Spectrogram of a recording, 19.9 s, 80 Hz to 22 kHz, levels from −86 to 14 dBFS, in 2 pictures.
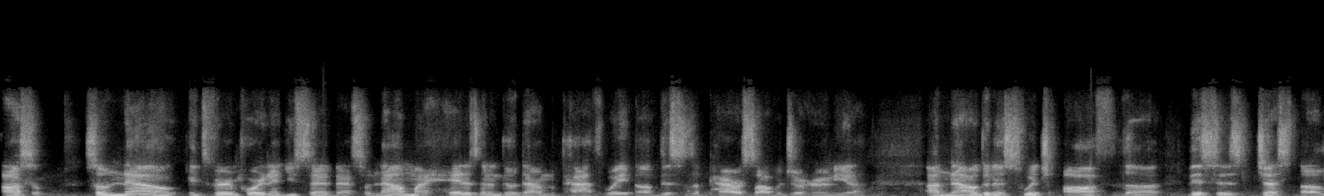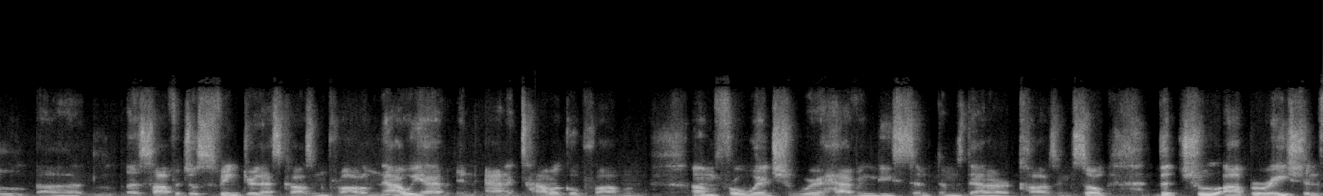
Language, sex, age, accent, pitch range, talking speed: English, male, 20-39, American, 95-120 Hz, 200 wpm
